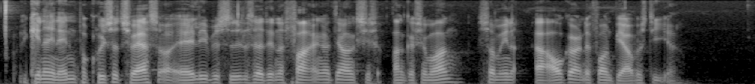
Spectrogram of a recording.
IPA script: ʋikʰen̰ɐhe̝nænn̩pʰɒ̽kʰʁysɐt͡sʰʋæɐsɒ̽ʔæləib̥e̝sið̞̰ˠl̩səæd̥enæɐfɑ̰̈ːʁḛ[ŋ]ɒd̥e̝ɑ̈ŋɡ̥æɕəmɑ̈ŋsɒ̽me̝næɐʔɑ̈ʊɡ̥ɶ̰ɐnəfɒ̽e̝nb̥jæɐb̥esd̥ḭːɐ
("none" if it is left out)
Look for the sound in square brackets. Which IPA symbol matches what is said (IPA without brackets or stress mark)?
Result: ŋ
